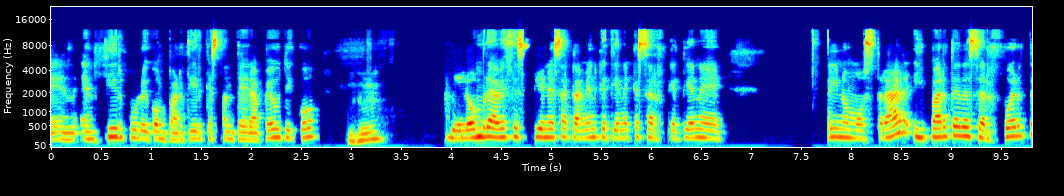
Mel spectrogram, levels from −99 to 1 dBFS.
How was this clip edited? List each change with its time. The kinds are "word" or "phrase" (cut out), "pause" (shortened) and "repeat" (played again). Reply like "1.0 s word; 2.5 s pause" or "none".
5.2 s word; 6.2 s word; 7.8 s word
